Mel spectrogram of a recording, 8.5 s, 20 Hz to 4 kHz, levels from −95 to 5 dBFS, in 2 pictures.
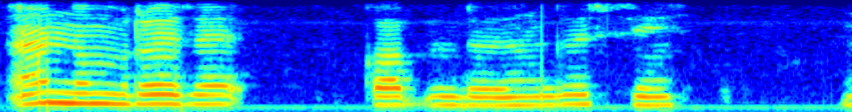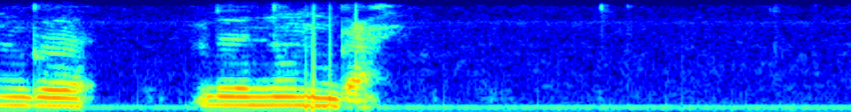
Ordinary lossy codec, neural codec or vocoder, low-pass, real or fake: Opus, 24 kbps; none; 3.6 kHz; real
